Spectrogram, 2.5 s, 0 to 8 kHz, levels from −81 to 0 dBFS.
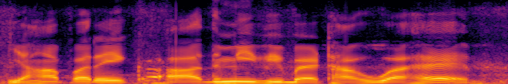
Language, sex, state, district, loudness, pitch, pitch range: Hindi, male, Manipur, Imphal West, -14 LUFS, 125 Hz, 120-135 Hz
